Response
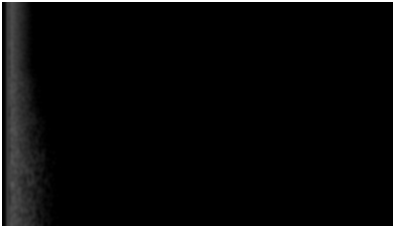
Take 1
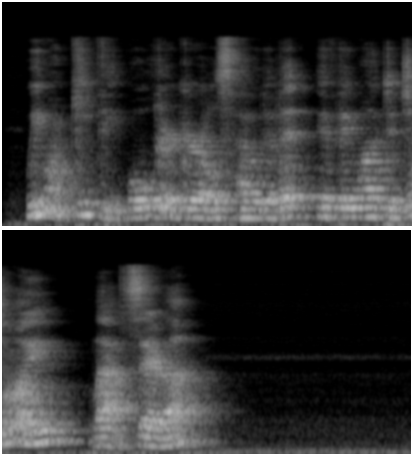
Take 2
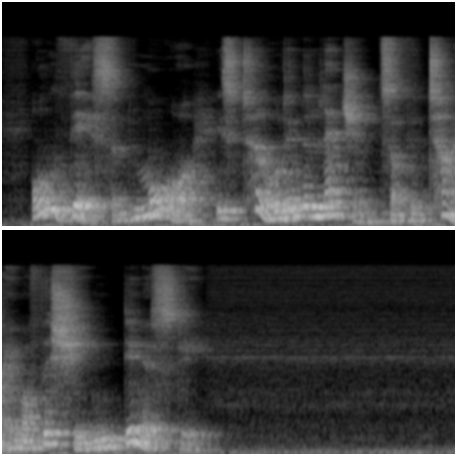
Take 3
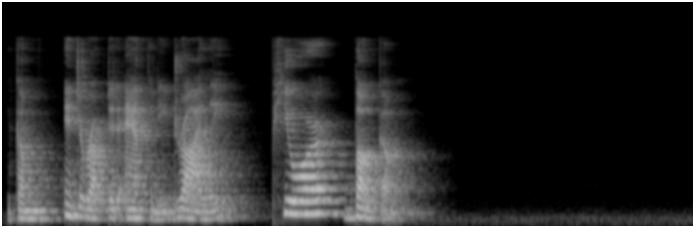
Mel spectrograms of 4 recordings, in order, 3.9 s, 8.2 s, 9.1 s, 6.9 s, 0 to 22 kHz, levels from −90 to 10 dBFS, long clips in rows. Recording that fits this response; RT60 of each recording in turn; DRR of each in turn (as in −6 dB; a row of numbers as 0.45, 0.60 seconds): 2; 0.75, 0.75, 0.75 seconds; −11.0, −2.0, 2.5 decibels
